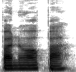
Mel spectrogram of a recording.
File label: goodbye, bonggi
